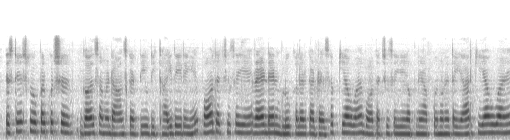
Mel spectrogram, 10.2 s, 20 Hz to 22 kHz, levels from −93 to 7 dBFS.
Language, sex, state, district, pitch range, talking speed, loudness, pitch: Hindi, female, Uttarakhand, Tehri Garhwal, 205-235 Hz, 225 wpm, -27 LUFS, 220 Hz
